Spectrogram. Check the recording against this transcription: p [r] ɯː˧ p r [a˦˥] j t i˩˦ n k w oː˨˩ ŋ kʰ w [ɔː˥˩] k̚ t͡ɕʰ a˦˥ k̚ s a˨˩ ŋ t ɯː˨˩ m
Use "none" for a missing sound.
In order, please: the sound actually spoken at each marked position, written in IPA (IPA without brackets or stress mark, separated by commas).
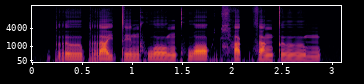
r, a˥˩, ɔː˥˩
